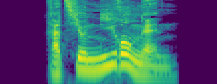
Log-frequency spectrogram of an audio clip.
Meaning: plural of Rationierung
- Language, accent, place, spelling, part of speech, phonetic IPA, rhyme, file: German, Germany, Berlin, Rationierungen, noun, [ʁat͡si̯oˈniːʁʊŋən], -iːʁʊŋən, De-Rationierungen.ogg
